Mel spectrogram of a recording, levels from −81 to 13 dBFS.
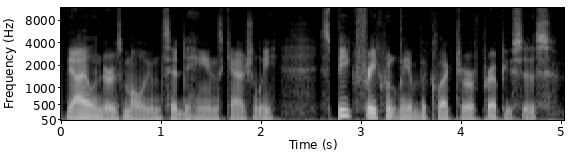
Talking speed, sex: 165 wpm, male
